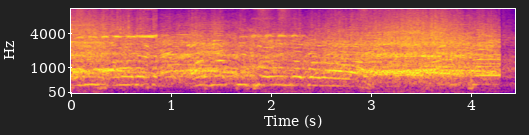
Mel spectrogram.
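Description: A large crowd roars and shouts continuously during a stone-pelting riot in which a mob chanting slogans surrounds a village, a dense, loud wall of voices with rising cries throughout.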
